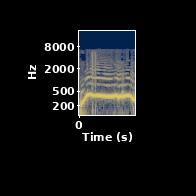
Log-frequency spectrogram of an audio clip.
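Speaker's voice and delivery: high-pitched imitated bawling wail; hammed-up sobbing wail; drawn-out comic cry, far above normal pitch; mock blubbering. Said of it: "I'm blubbering".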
